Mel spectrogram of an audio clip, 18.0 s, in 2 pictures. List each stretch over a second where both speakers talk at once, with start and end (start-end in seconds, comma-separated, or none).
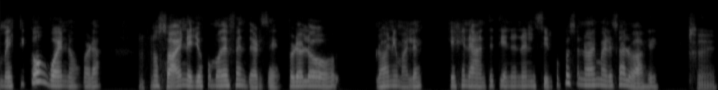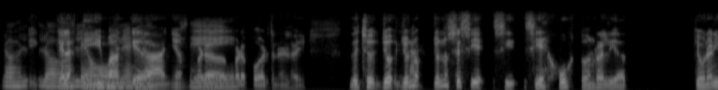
9.0-12.0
